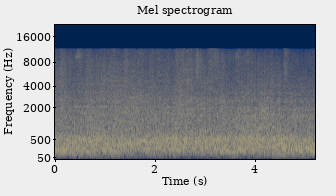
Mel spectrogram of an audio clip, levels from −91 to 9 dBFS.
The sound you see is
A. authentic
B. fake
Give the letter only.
A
